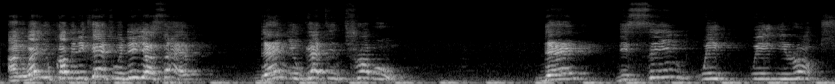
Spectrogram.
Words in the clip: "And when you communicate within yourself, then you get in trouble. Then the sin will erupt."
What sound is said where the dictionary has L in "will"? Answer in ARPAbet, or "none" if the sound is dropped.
W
